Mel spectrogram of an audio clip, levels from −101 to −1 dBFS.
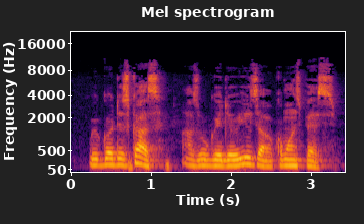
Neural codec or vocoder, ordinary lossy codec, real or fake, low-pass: none; MP3, 48 kbps; real; 19.8 kHz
